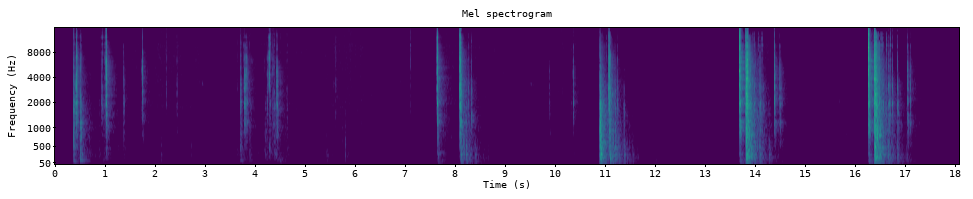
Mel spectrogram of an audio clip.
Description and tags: Cheap hollow wooden bathroom door, open and close
Hollow wooden door opening and closing
closing, opening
